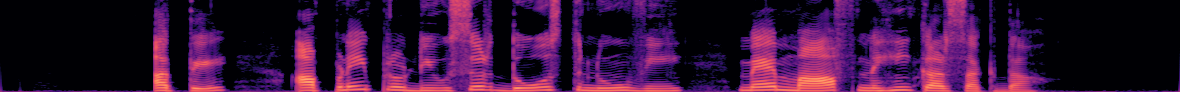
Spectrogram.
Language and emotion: Punjabi, neutral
